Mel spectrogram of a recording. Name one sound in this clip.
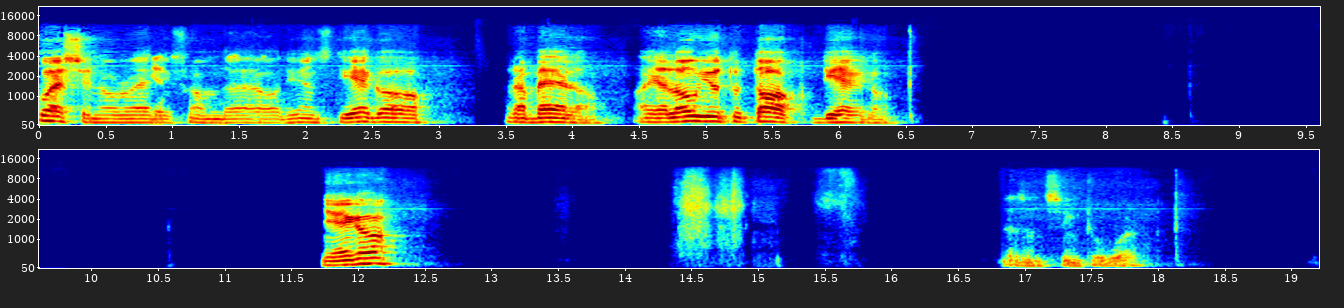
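An elderly man speaks calmly over an online call, with pauses.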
